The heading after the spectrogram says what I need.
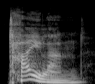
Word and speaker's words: Thailand: voiceless no vibration the next word is a place Thailand Thailand I think that's easing that's group 3 that's the hard sound next word gothic for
